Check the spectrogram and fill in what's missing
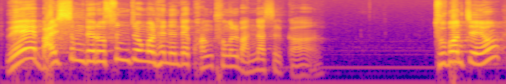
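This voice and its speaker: A man's voice: very high voice, pushed and bright. A male pastor giving a sermon, posing questions to the congregation and answering them, and calling for the next slide. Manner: directs the slide operator between points.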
